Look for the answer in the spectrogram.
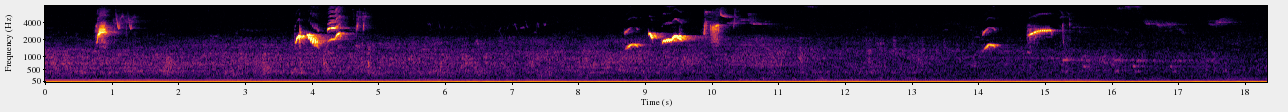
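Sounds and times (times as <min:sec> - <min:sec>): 
common blackbird singing: 0:00.8 - 0:01.4, 0:03.8 - 0:04.9, 0:08.7 - 0:10.9, 0:13.5 - 0:17.9.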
